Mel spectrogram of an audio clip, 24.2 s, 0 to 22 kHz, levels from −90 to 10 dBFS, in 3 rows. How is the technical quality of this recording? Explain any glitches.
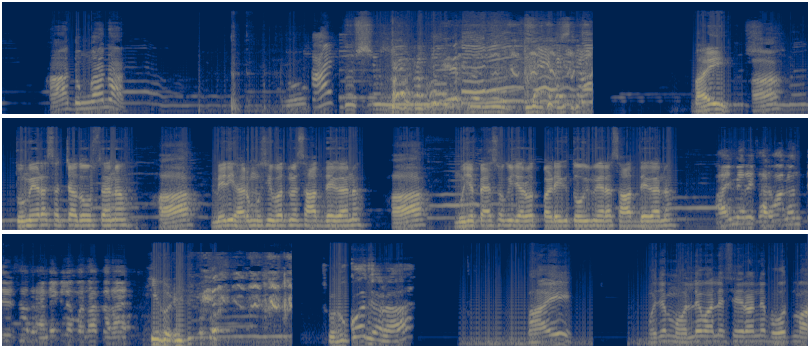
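The technical quality is compromised by two faults: a constant buzz and four brief dropouts in level.

Throughout, a steady buzz at 188 Hz rides on the sound, rising and falling with its level. This is a filter restarted on every block: each block of what fits 256 samples begins from silence, leaving a small transient tick that repeats at the block rate.

At 6.14 to 6.91 s, 11.72 to 11.97 s, 17.42 to 17.62 s and 19.12 to 19.40 s, the sound suddenly sinks by about 17 to 19 dB. This is sound cut by the noise suppressor, which mistook those passages for noise and pulled them down too hard.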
